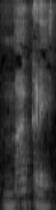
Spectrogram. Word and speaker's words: Macre: Hay una marca que se llama Macre, así se llama Macre, con acento en la E, que vende productos veganos, que son de, de pepino, de, de moringa y así.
